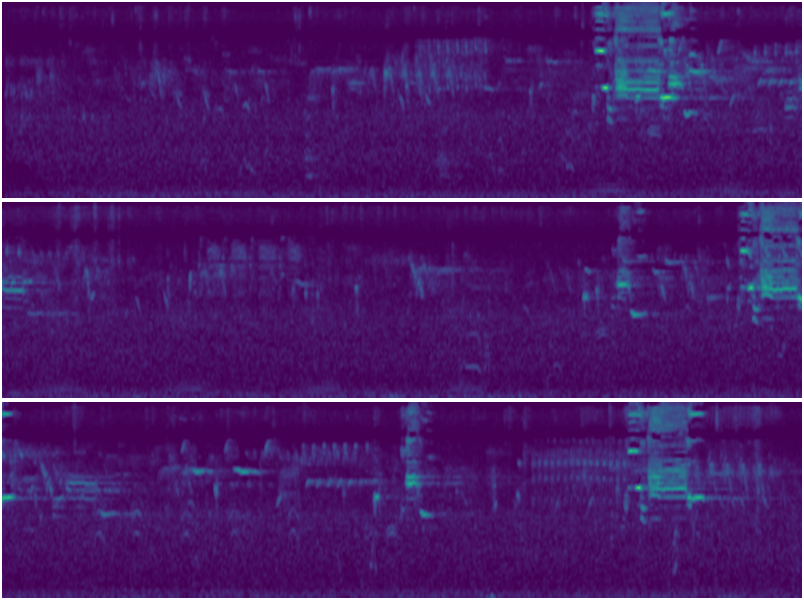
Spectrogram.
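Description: Birds chirping over a steady low outdoor background rumble. Three louder, quick chirping phrases come about six, fifteen and twenty-three seconds in, with fainter chirps between them.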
